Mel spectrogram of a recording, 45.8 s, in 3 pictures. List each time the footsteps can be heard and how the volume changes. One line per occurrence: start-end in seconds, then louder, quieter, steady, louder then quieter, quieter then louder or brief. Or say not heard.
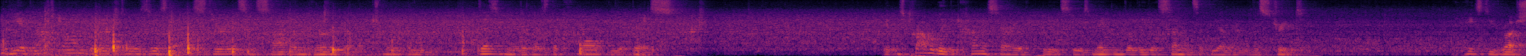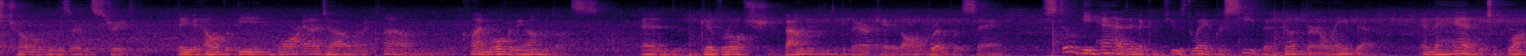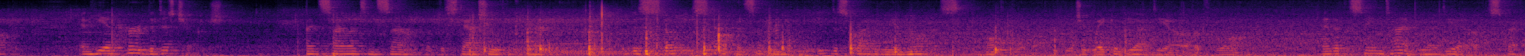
0.0-6.7 quieter
35.2-42.6 quieter.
